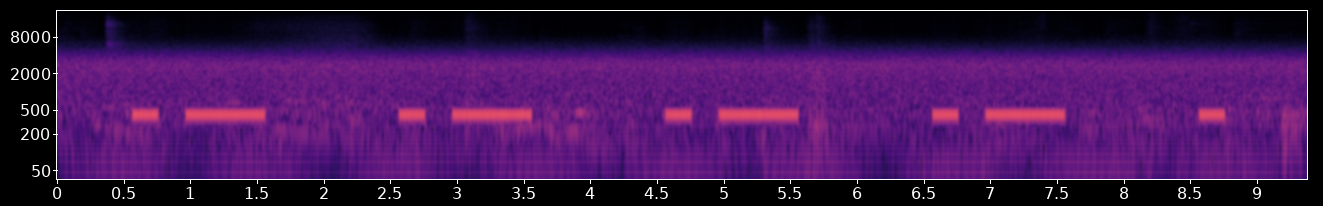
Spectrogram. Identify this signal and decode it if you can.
Telephone call progress tone (pulsed, as in Italy), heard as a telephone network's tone, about 420 Hz, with phone line noise and the noise of a cafe. Dial tone.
